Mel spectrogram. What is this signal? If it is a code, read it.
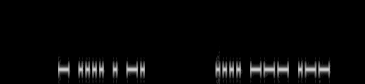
Morse code, heard as a keyed tone, about 36 wpm, 700 Hz. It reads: THEN HOW
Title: 3x Word-Spacing - Sentences from Top 100 Words - 35wpm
